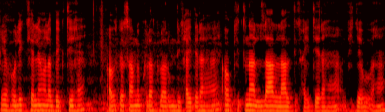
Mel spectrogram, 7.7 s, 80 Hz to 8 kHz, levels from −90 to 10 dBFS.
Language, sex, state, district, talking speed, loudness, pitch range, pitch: Hindi, male, Chhattisgarh, Balrampur, 200 wpm, -41 LUFS, 120-135 Hz, 125 Hz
